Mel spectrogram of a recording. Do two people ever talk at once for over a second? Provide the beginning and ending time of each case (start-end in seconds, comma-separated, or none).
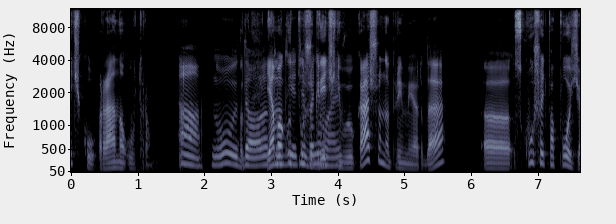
2.9-4.1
